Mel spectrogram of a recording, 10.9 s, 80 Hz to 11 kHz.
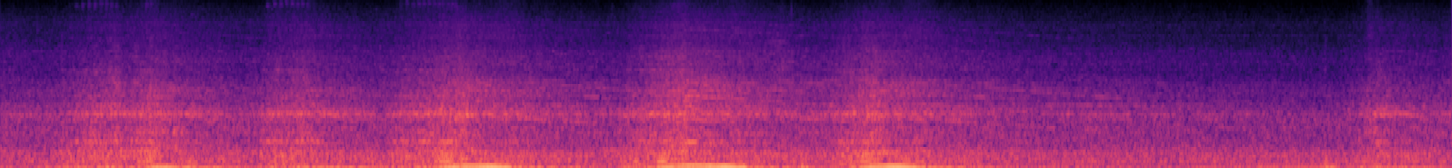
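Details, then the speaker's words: V8 BMW X5 bought at salvage auction: engine revs rise and fall cleanly with no stumble or skipped beats; runs smooth, misfire gone. Battery light sometimes comes on. "it's actually running perfect now guys it's not misfiring anymore"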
